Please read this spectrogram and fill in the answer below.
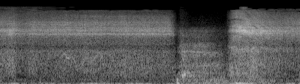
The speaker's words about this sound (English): it means I'm exhaling, you know, long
